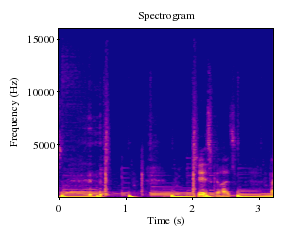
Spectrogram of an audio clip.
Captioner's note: laughs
